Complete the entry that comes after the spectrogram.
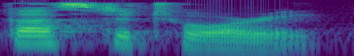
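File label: "gustatory", English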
